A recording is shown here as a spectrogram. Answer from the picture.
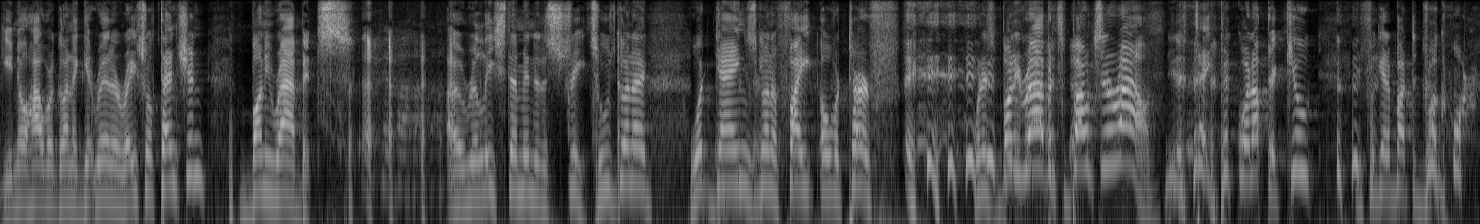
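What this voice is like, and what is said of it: Exaggerated put-on Chicago accent. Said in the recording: “This is a terrible Chicago accent... It's not that bad.”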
